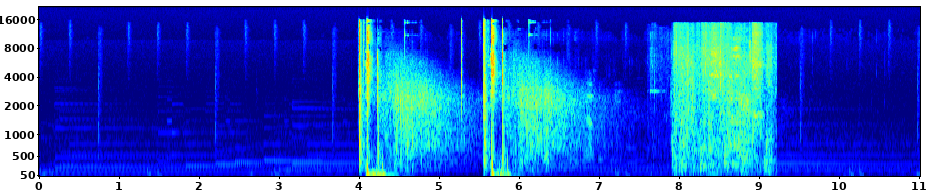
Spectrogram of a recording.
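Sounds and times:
rifle shots with echo: 4.0 - 7.0.

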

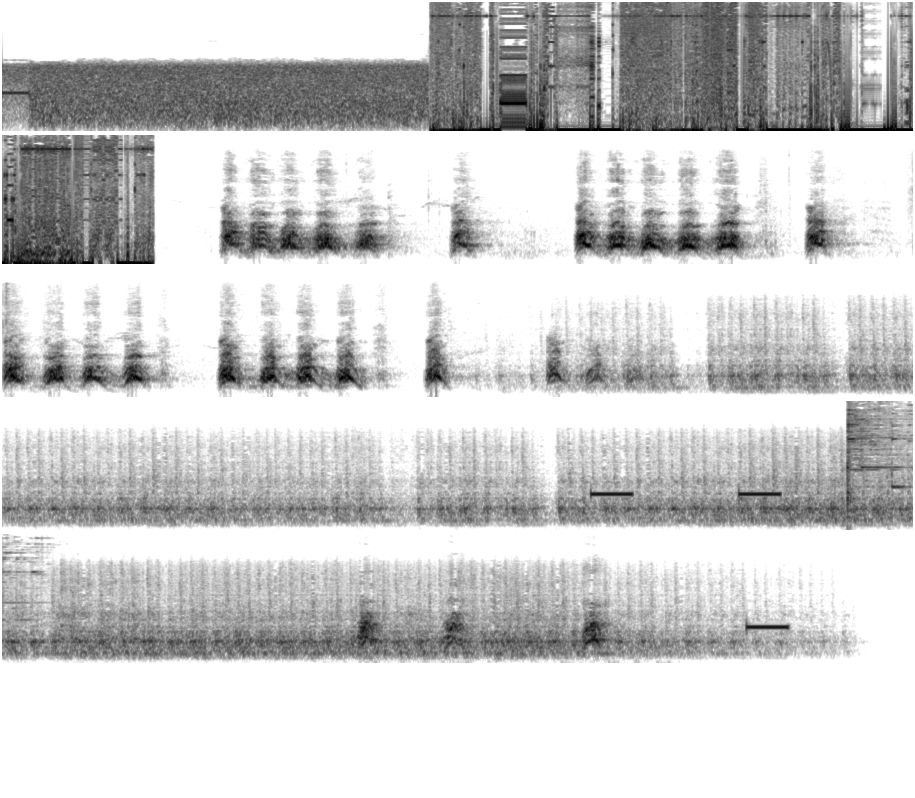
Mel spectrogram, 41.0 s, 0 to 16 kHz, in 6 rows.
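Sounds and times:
short beeps: 0.0 - 0.4, 3.2 - 8.0
dog barking: 8.5 - 18.5, 30.0 - 30.9, 31.6 - 32.0.

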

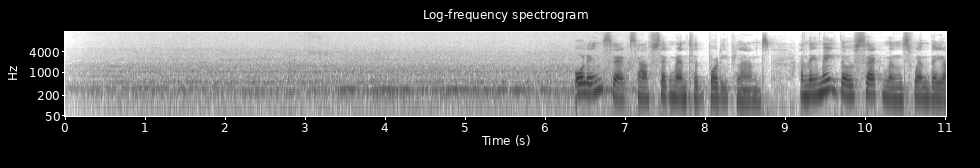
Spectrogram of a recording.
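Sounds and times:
honeybees buzzing: 0.0 - 7.9.

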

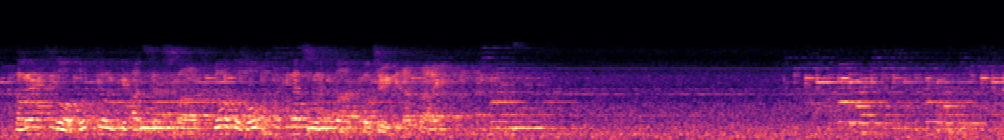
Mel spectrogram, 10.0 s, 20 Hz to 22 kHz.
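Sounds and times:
train equipment humming: 0.0 - 10.0.

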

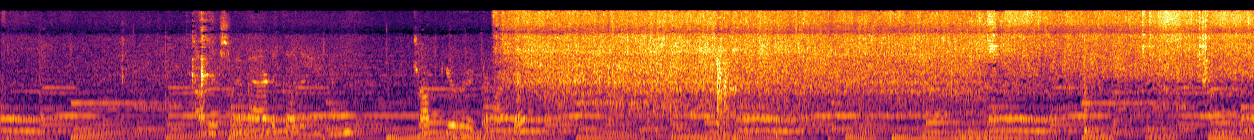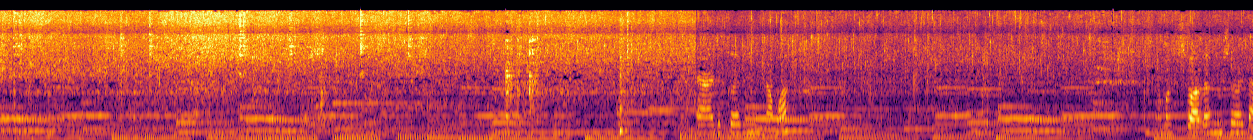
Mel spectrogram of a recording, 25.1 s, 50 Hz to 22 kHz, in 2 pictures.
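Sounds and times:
music: 0.0 - 25.0
food sizzling in pan: 4.9 - 25.0.

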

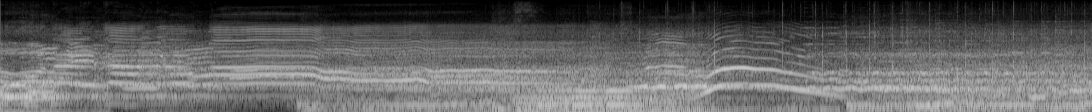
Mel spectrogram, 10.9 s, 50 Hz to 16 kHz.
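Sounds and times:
bass guitar: 3.0 - 10.9
live band music: 3.0 - 10.9.

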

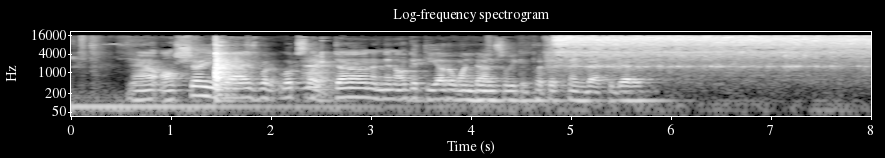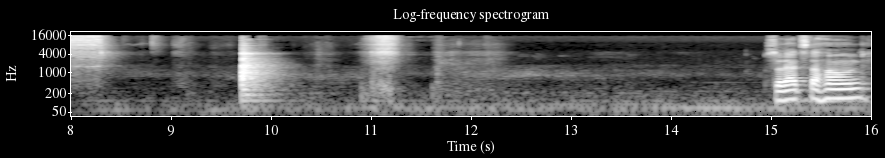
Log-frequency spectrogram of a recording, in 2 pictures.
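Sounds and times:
aerosol can spraying: 4.8 - 8.5.

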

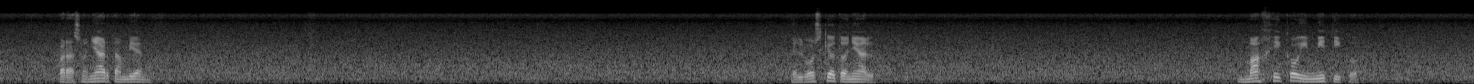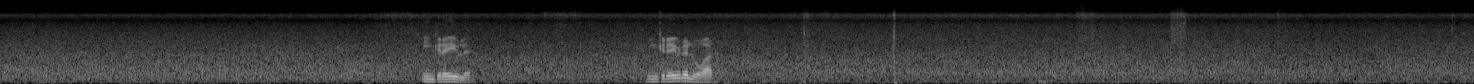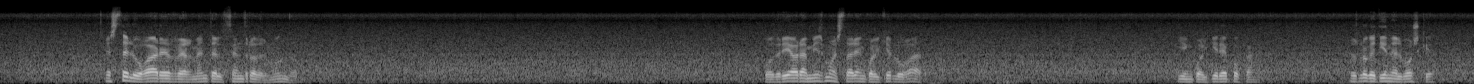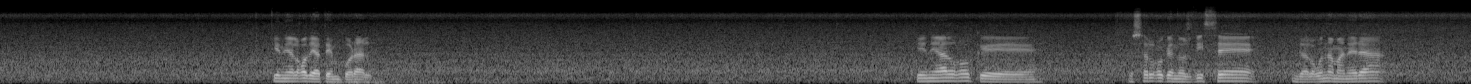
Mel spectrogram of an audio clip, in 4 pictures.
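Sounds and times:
steady rushing noise: 0.0 - 34.1.

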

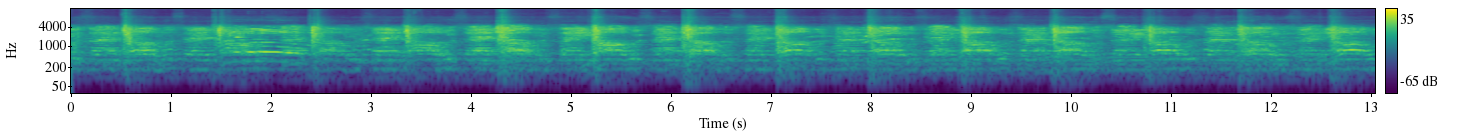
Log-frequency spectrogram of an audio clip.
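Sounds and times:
men chanting a lament: 0.0 - 13.0.

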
